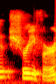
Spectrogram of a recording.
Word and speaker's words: Schriefer: financial calm which a shritha correct it's schrieffer and I'll spell that for everybody so just the letter j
